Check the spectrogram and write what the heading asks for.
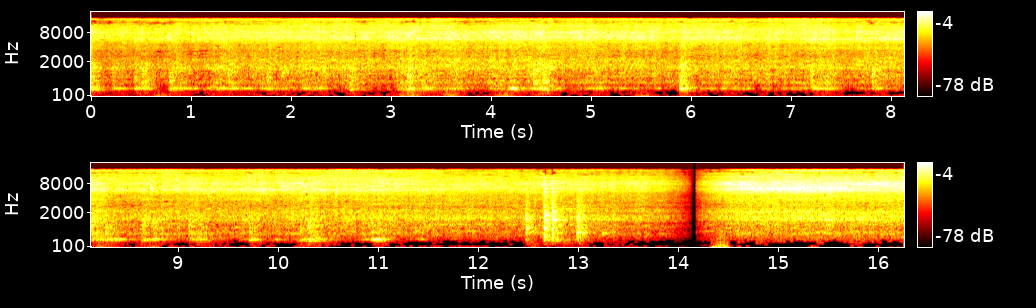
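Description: Shallots and garlic cloves sizzling in hot oil in a nonstick pot, stirred with a spatula that scrapes and knocks lightly against the pot now and then. About two seconds before the end the sound cuts out for a moment, then the sizzle comes back brighter.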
